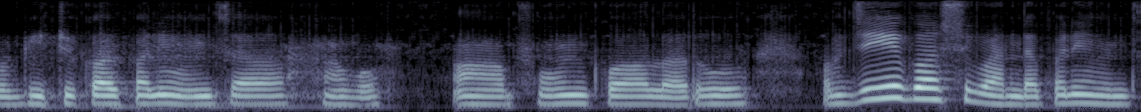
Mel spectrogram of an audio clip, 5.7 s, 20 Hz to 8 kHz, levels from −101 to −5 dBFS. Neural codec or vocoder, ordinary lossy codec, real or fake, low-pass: codec, 16 kHz, 0.9 kbps, LongCat-Audio-Codec; none; fake; none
